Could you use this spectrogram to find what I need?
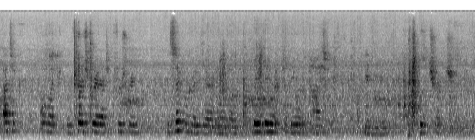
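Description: A boy talks casually nearby.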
